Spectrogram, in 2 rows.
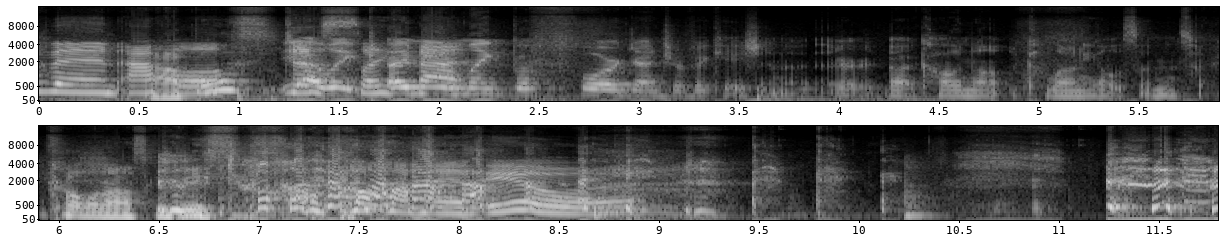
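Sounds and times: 
speech: 0:00.0 - 0:09.5
laughter: 0:06.5 - 0:08.9
short sharp coughs: 0:08.6 - 0:11.7.

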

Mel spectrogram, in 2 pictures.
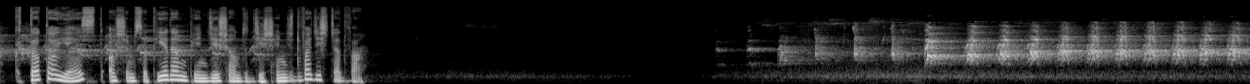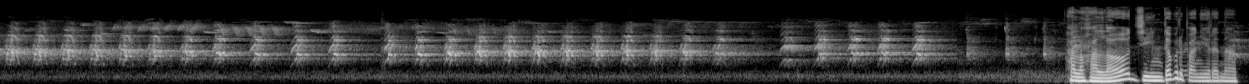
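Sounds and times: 
large flock of greylag geese honking: 0:00.0 - 0:02.9, 0:07.2 - 0:24.9
speech: 0:00.3 - 0:03.8, 0:23.3 - 0:24.9.

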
